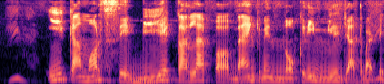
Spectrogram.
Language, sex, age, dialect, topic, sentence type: Bhojpuri, male, 18-24, Northern, banking, statement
